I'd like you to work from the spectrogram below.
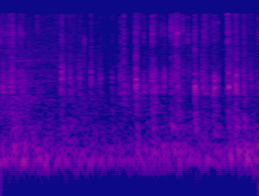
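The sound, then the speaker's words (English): Fast typing on a computer keyboard during coding, a quiet, dense patter of many quick keystrokes with no voices. “You try to type too fast to impress people and it just ends up making you look silly.”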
